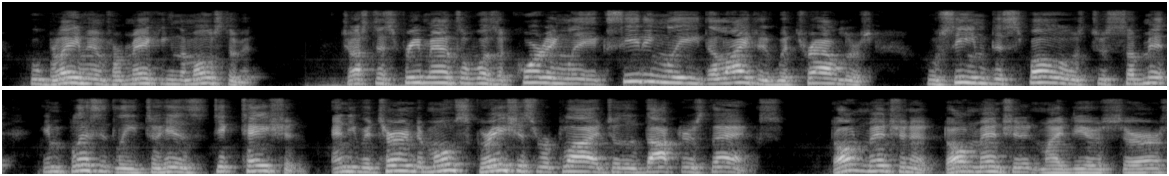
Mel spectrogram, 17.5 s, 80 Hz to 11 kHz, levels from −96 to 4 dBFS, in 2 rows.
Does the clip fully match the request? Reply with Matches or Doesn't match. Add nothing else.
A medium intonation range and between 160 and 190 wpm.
Matches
